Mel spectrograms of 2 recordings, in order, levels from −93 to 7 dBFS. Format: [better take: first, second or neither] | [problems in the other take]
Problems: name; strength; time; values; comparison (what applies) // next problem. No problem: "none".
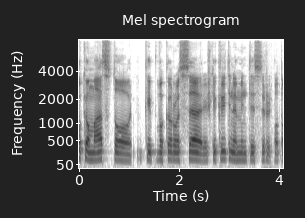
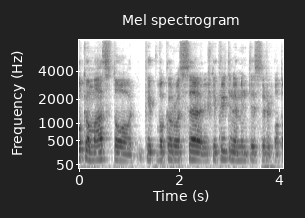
first | room echo; dies away in 0.2 s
